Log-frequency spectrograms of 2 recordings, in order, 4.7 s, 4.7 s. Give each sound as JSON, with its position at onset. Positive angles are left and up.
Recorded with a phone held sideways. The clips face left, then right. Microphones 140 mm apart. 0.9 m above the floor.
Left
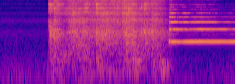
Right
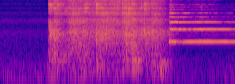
{"t": 1.0, "sound": "crushing", "side_deg": -45, "distance_m": 0.8}
{"t": 3.4, "sound": "a trumpet", "side_deg": 60, "distance_m": 1.3}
